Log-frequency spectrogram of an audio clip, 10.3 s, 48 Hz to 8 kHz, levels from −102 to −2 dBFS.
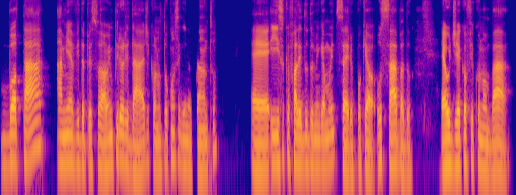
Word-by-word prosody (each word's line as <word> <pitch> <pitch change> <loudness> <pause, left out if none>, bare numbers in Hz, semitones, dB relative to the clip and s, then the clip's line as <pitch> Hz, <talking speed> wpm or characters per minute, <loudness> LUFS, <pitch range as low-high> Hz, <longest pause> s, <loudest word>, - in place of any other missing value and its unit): botar 120 - +3 0.2
a 115 -1 -1
minha 115 0 0
vida 105 0 -4
pessoal 100 -1 -1
em 110 - -2
prioridade 105 -5 -1
que - - -26
eu - - -3
não 95 - -5
estou 105 +3 -7
conseguindo 105 -6 -6
tanto. 90 - -5 0.7
Eh, 95 0 +4
isso 110 0 -1
que - - -6
eu - - -5
falei 110 -2 +3
do 105 +1 -5
domingo 100 0 -4
é - - +2
muito 110 +4 -5
sério, 85 -1 0
porque 95 +2 -6
olha, - - 0
o 115 +2 -3
sábado 100 -8 +2 0.5
é 100 +1 +6
o 105 - +6
dia 105 +1 +2
que - - -5
eu - - +5
fico 115 -2 -6
no 95 -3 -2
bar, 90 -1 +2
105 Hz, 205 wpm, -25 LUFS, 95-115 Hz, 0.7 s, é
